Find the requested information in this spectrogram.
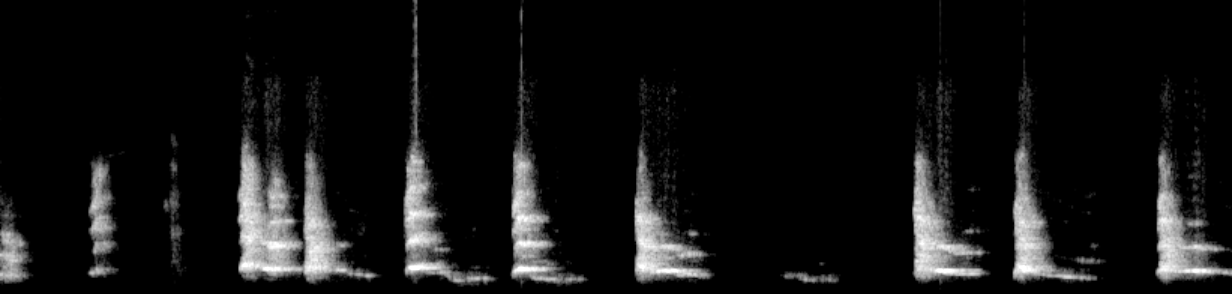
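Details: Five-puppy blenheim Cavalier King Charles Spaniel litter in a puppy pen: a steady series of bright yelping barks about once a second, many ending in a short downward whimper, with a brief pause midway.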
